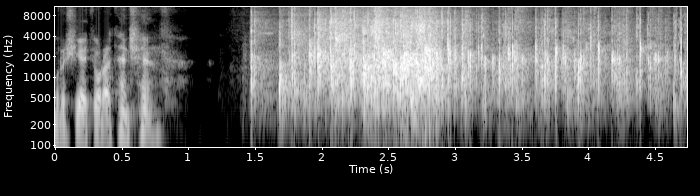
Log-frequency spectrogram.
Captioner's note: applause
